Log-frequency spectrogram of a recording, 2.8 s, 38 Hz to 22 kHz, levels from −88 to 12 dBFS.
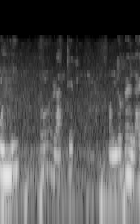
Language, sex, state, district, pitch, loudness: Bengali, male, West Bengal, Dakshin Dinajpur, 140 Hz, -17 LUFS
